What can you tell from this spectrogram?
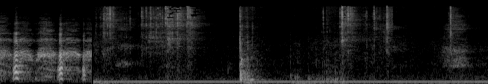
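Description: A baby handling an empty plastic water bottle on carpet: a few sharp plastic clicks and crackles over a low steady hum.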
